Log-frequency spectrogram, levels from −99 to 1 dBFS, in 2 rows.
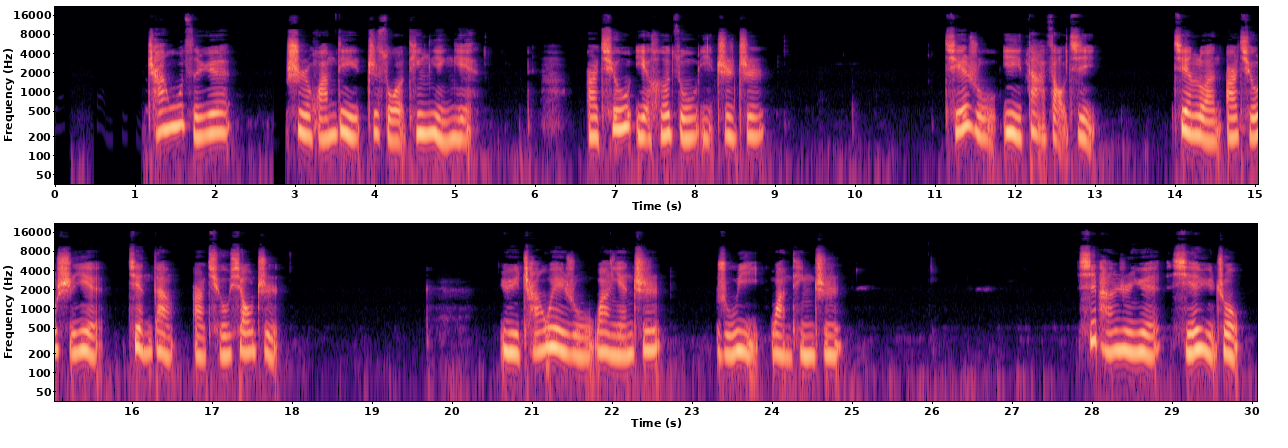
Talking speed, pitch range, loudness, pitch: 115 characters per minute, 185-225 Hz, -19 LUFS, 205 Hz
